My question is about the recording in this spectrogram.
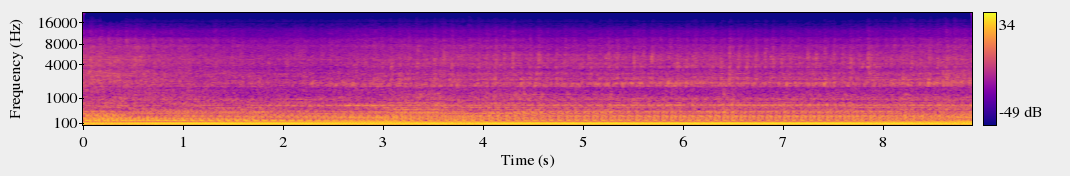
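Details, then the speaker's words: Pontiac LeMans with suspected intermittent over-fueling (Carter fuel pump), cold start on choke after one pedal pump: steady even low rumble, no misses or knocks, smooth idle; running pretty much normal. "All right. So, the choke's on. Seems to be running pretty much normal."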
